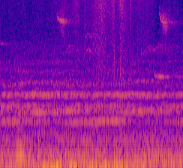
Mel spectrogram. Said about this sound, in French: Les ambulances.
